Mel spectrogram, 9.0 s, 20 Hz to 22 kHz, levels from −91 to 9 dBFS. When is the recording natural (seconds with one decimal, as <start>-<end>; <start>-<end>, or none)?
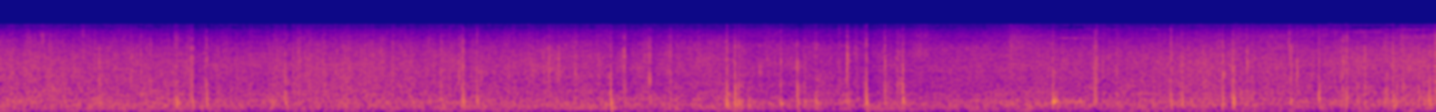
0.0-3.4; 6.6-7.7; 8.3-9.0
